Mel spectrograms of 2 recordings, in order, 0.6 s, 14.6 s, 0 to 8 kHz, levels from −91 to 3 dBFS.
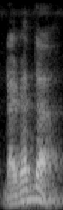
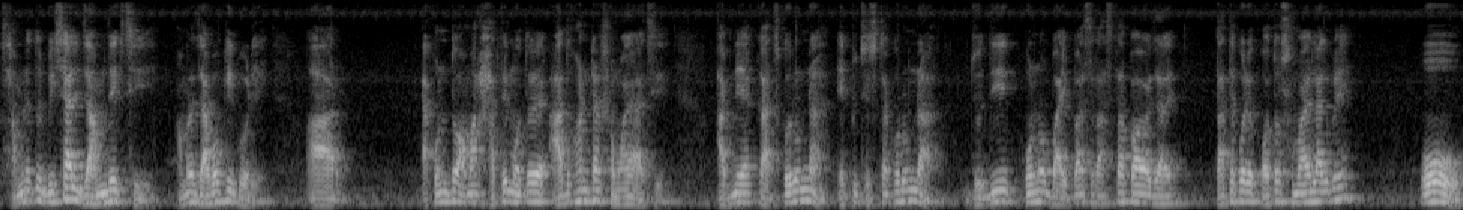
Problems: background sounds at intervals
